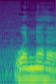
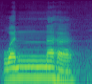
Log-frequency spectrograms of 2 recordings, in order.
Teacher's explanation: Nun bersabdu tu wajibul gunnah, terus kepada ha tu.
